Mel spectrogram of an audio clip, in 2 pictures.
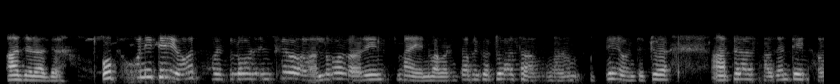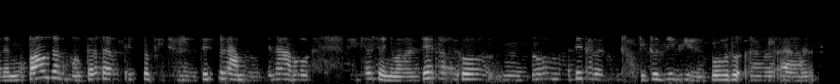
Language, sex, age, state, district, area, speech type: Nepali, female, 18-30, West Bengal, Kalimpong, rural, conversation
